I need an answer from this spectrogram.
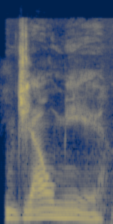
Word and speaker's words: Xiaomi: Xiaomi.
